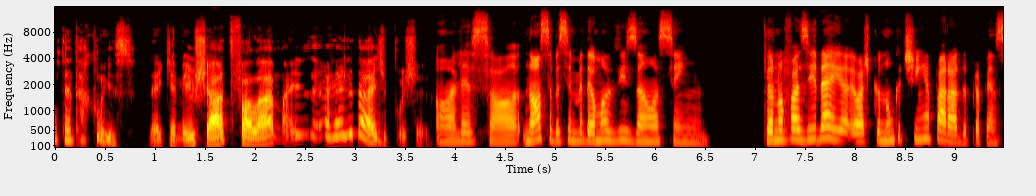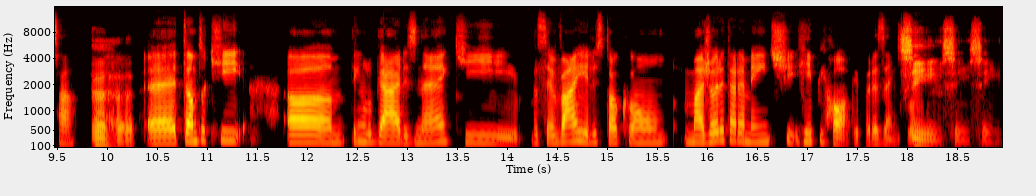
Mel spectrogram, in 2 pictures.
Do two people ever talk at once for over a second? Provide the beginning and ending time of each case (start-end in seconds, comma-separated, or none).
none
